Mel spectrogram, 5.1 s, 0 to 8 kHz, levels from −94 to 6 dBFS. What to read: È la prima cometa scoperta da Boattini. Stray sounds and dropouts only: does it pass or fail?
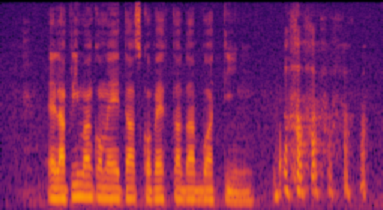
fail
